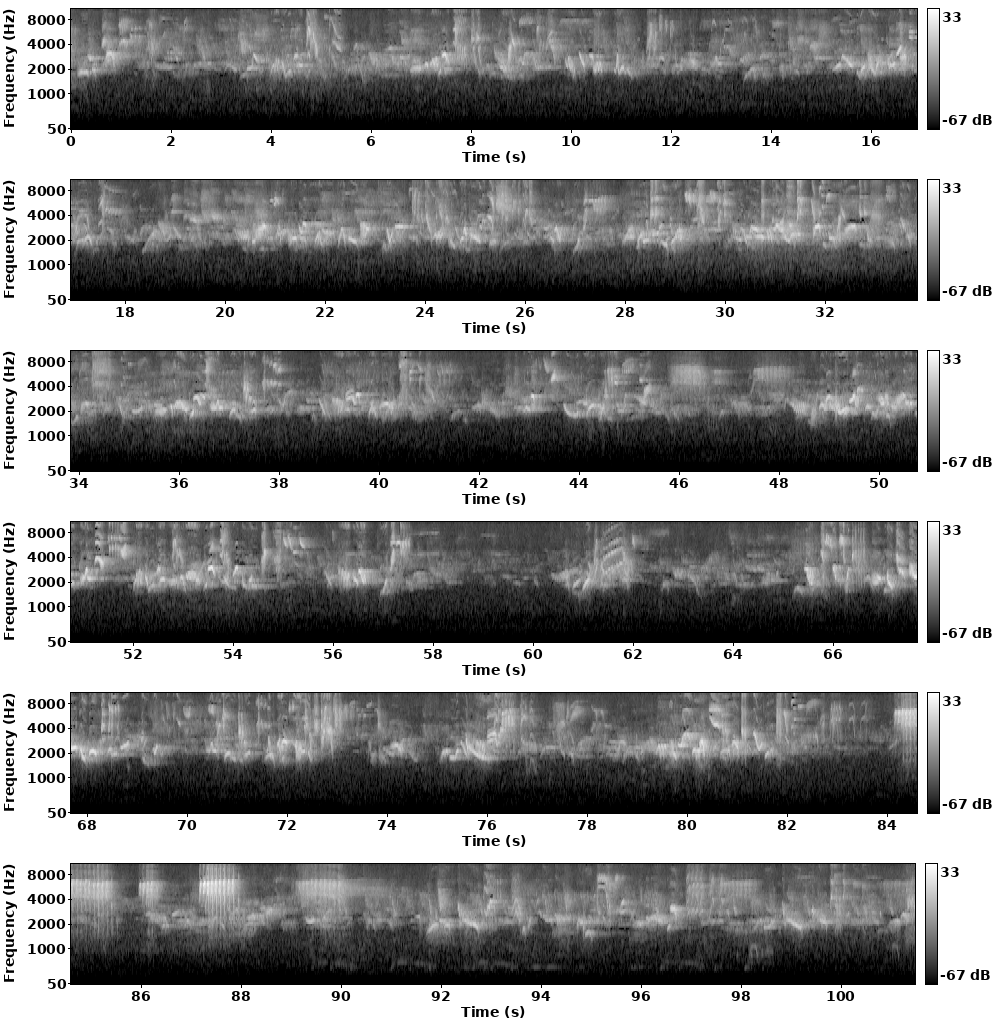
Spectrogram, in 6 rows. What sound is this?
Birds in the morning in small town (cleaned and looped verison)
Mic: AKG P420 Interface: Presonus studio 18|10
Recorded through window in my room in Piotrkow Trybunalski (Poland).
I cut out cleanest fragments from files I previously uploaded and do some noise reducing.
field-recording, small, birds, morning, loop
